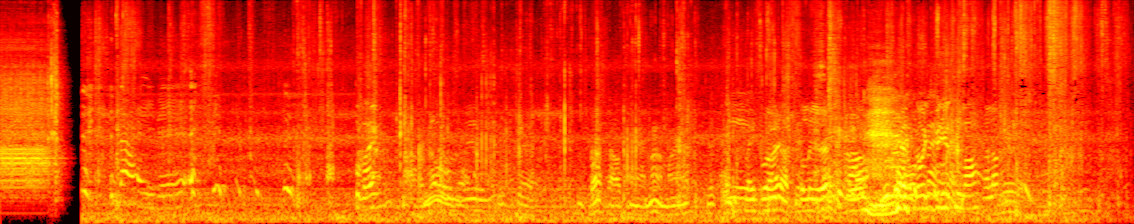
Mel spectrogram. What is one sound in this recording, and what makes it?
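A small crowd of people chatter outdoors.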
